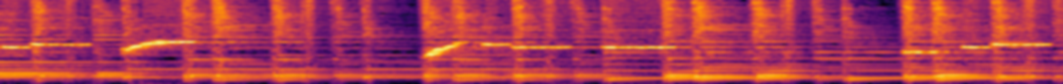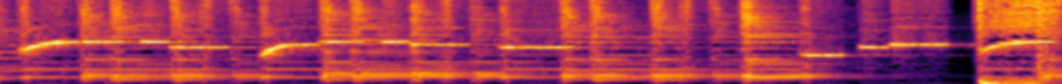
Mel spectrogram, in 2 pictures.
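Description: Background music: a whistled melody that swoops up into its notes, over plucked-string chords at a steady, bouncy rhythm.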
